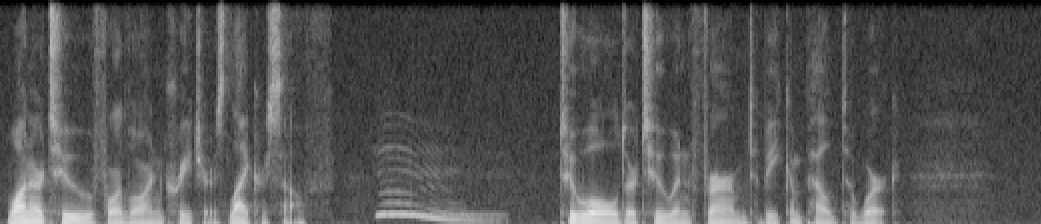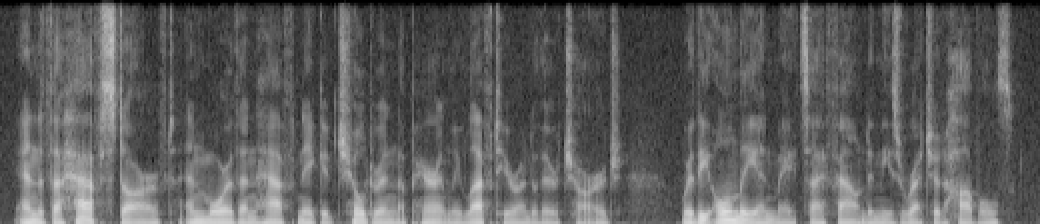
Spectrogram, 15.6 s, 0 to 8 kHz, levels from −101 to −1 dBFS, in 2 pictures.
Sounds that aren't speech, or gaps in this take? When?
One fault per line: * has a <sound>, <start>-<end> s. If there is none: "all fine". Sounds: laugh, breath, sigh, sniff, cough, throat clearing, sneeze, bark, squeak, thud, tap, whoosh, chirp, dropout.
* has a sigh, 2.8-3.8 s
